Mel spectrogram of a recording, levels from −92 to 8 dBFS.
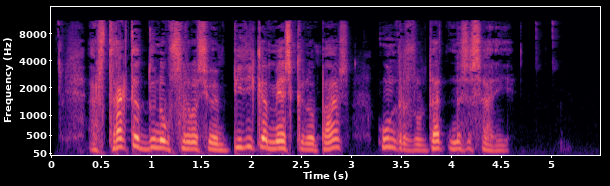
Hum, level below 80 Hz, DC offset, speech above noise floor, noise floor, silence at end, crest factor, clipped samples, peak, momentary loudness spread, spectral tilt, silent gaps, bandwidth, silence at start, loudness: none; -58 dBFS; under 0.1%; 37 dB; -56 dBFS; 0.9 s; 18 dB; under 0.1%; -2 dBFS; 12 LU; -3.5 dB/octave; none; 11.5 kHz; 0.1 s; -19 LUFS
